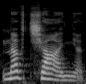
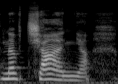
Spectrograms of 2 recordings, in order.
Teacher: у вас подвоєння як ми вимовляємо слово наприклад навчання так навчання ми просто ось це н вимовляємо довгим звуком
